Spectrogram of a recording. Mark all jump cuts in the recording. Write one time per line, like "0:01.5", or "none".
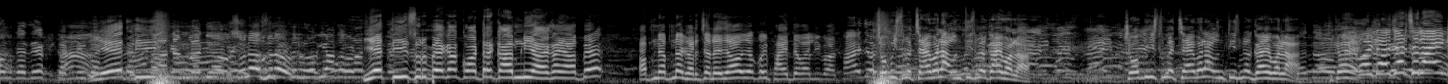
0:08.7

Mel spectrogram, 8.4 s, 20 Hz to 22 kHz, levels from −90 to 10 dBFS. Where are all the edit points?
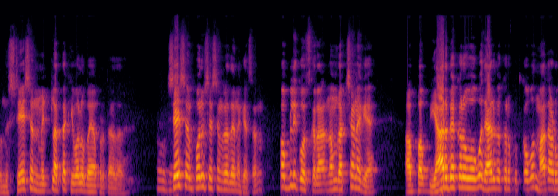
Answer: none

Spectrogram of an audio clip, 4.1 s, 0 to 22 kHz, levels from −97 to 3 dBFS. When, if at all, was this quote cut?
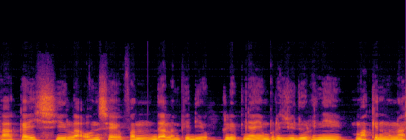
0:03.1

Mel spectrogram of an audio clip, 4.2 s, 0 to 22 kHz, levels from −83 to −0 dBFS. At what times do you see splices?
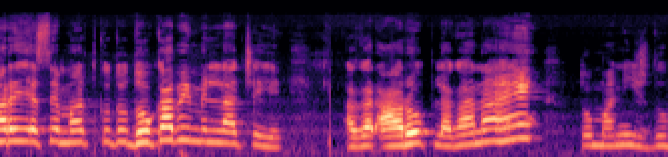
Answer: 0:01.9

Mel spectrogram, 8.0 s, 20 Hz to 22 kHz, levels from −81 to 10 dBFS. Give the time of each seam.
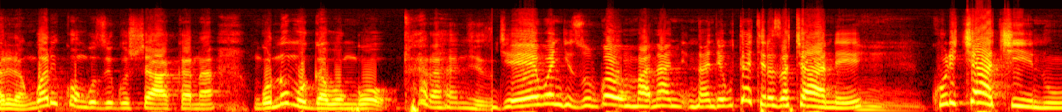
0:03.5

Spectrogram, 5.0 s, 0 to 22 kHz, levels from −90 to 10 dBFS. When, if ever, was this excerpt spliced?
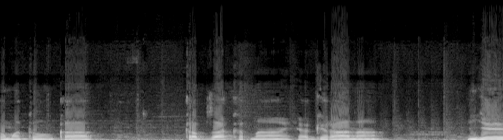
none

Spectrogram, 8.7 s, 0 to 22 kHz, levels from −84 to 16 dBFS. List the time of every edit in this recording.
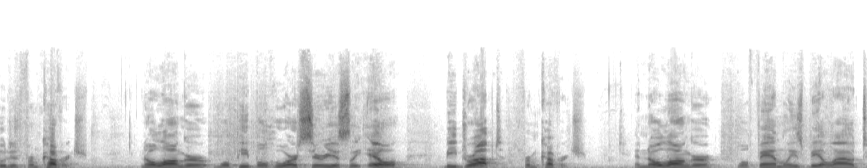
none

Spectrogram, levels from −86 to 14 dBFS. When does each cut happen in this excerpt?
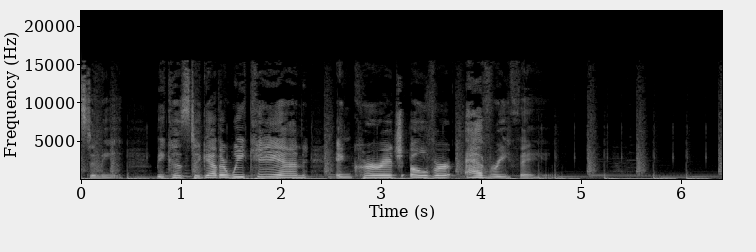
0:04.7

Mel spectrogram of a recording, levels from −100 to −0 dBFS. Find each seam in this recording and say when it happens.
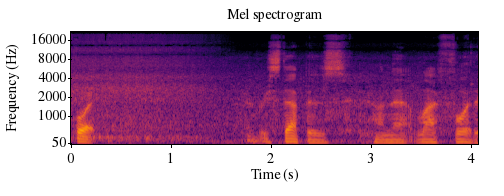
0:01.2

